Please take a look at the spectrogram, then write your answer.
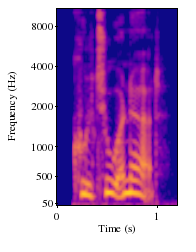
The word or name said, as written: kulturnørd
